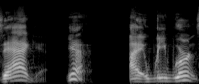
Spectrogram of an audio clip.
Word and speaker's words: Zagat: No, Zagat. Like Bob Saget. Zagat.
